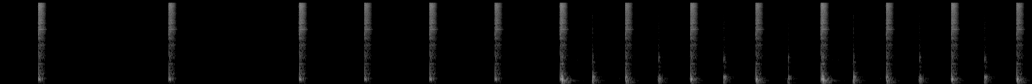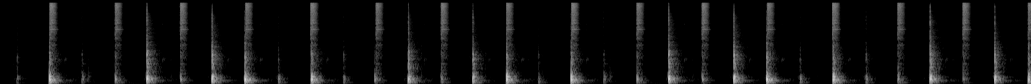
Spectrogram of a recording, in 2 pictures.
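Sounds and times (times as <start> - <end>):
hand to hand percussion: 7.2 - 20.6.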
